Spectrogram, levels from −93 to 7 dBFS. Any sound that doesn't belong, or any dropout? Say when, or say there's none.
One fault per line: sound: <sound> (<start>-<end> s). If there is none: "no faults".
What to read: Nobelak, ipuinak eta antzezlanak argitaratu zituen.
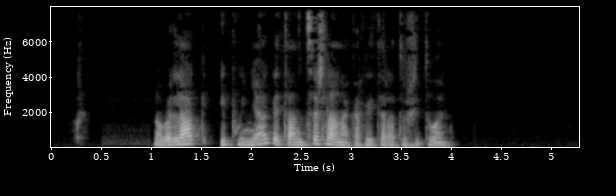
no faults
